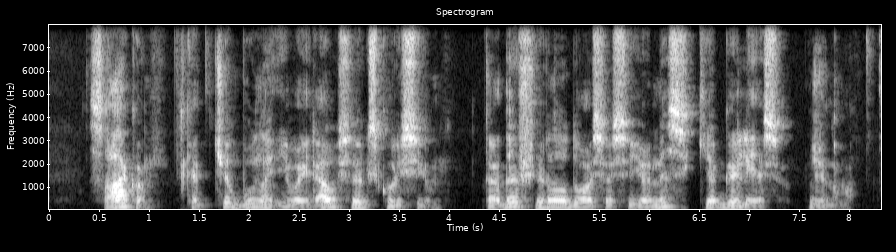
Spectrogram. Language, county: Lithuanian, Vilnius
